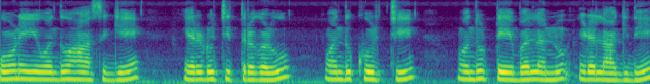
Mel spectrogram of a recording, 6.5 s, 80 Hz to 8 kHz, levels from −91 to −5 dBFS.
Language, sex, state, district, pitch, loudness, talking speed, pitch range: Kannada, female, Karnataka, Bidar, 205 Hz, -15 LUFS, 100 wpm, 195-215 Hz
